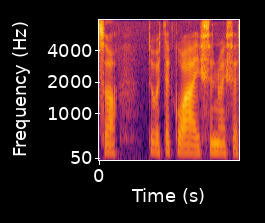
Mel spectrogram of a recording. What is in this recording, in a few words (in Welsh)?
"gwaeth", Welsh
